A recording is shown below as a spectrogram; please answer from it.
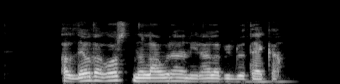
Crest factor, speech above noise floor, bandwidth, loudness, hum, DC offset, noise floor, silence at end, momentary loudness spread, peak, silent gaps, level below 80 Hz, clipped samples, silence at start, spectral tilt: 14 dB; 65 dB; 7.8 kHz; -15 LUFS; none; under 0.1%; -80 dBFS; 0.55 s; 7 LU; -2 dBFS; none; -60 dBFS; under 0.1%; 0.6 s; -7 dB/octave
